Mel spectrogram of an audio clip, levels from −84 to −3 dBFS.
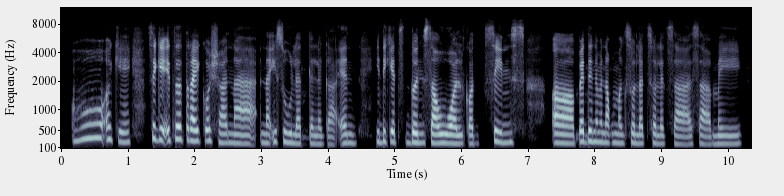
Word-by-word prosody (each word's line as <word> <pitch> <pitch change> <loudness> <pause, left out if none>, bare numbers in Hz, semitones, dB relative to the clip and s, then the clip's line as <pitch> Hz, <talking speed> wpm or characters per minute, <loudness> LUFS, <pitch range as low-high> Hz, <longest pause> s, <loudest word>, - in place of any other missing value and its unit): Oh, 315 +5 -2
okey. 235 -6 -4 0.2
Sige 280 -5 +5
ita-try 270 -1 +6
ko 260 +1 0
siya 220 -4 -1
na 200 -2 0
na 210 -1 -2
isulat 215 -5 -3
talaga 185 -1 -7
and 205 0 -4 0.2
idikit 240 0 0
s - - -13
dun 215 0 +2
sa 210 -1 +4
wall 205 -2 +4
ko 200 - 0
since, 230 -3 -3 0.4
ah, 205 -2 +5
puwede 240 +1 +3
naman 230 -1 -3
akong 215 -1 -2
magsulat-sulat 200 -1 -4
sa 180 -4 -3
sa 185 -3 -4
may 190 +1 -6
215 Hz, 150 wpm, -26 LUFS, 200-240 Hz, 0.4 s, ita-try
